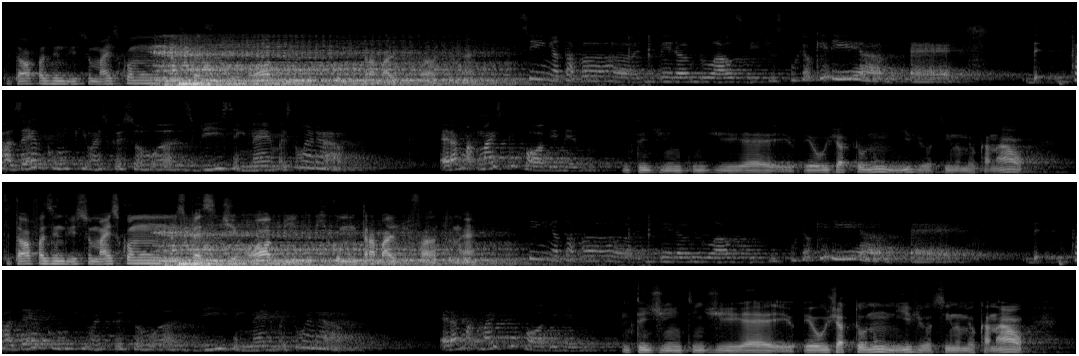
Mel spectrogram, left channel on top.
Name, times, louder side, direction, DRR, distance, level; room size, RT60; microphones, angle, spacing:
voice 1, 0.0-4.8 17.0-21.0, right 5 dB, 70° right, 0.5 m, -33 dB
sound 1, 1.4-5.2 6.5-6.6, left 1 dB, 10° left, 0.7 m, -27 dB
voice 2, 5.2-9.9 10.2-14.3 15.1-16.7, left 2 dB, 50° left, 2.5 m, -41 dB
27.5 x 24.5 x 4.8 m
head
